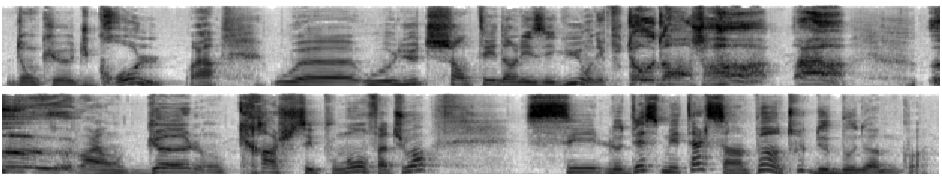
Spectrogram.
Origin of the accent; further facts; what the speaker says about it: Drôme Provençale, Auvergne-Rhône-Alpes, France; je viens de la Drôme-Provençale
